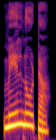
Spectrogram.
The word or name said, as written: ಮಲೆನಾಡು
